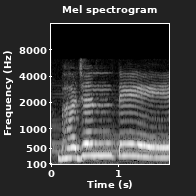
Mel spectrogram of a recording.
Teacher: ಭಜಂತೆ ಜ ಮೇಲೆ ಆಘಾತ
